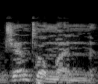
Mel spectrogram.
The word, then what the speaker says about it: gentleman: Continuando, gentleman. Tivemos lady e ladies, né, senhoras. Então, agora, gentleman. Pronúncia rápida geralmente vai tirar esse T.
